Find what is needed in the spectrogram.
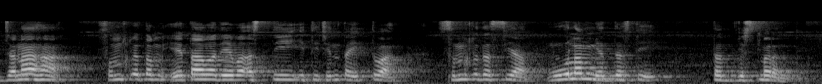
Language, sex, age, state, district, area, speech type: Sanskrit, male, 18-30, Karnataka, Dakshina Kannada, rural, spontaneous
